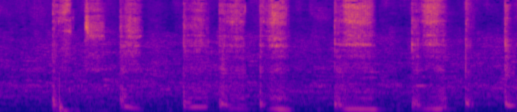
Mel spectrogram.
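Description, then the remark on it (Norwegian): Someone beatboxes alone, a steady rhythmic string of deep mouth thumps alternating with hissy, breathy snare-like bursts, roughly a dozen hits over a few seconds at moderate volume. “Hei, du, jeg har begynt med beatboxing i det siste. Har du lyst til å høre?”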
